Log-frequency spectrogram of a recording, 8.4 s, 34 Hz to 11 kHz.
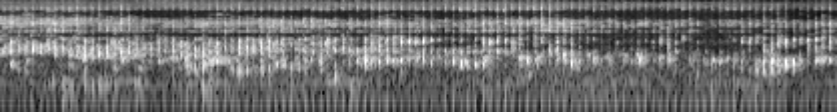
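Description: Robinson R44 helicopter hovering low and settling toward the ground: fast, even rotor chop over the steady drone of its six-cylinder Lycoming piston engine.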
